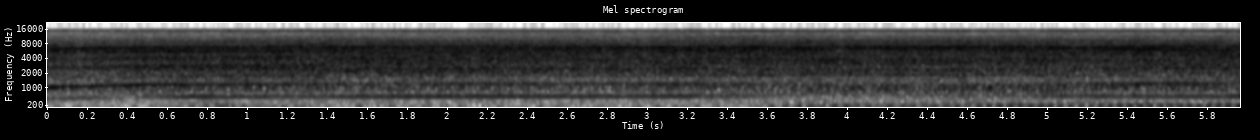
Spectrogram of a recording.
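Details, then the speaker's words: Hand angle grinder spins up to a loud, hissy whine with a rough low rattle and excessive vibration, possibly caused by a worn, loose bearing that needs replacing. "gerinda ini Apabila dinyalakan dia akan bergetar terlalu kencang dan suaranya bising sekali"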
